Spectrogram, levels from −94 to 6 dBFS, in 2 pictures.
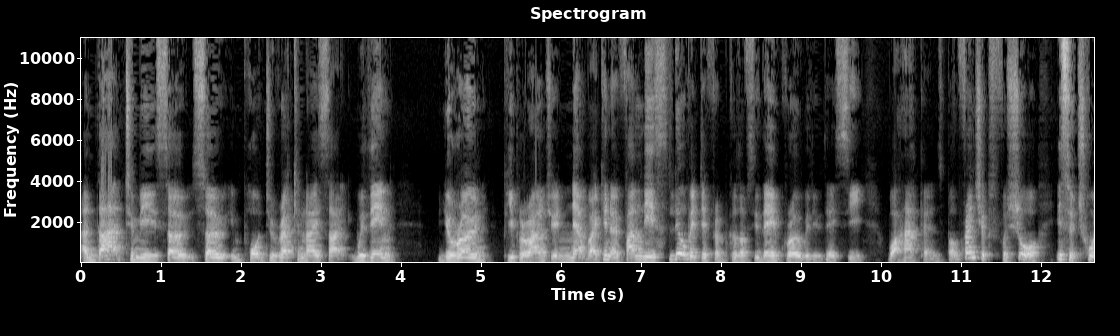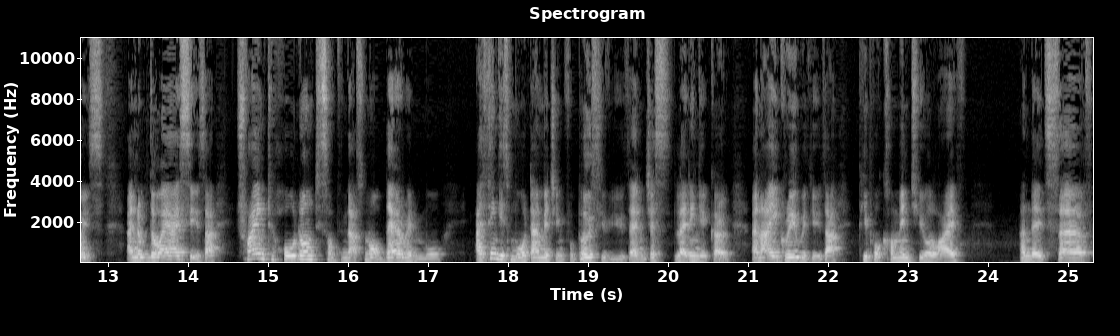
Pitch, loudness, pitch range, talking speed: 140 Hz, -19 LUFS, 125-155 Hz, 215 wpm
